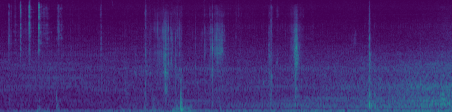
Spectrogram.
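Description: A scattering of sharp clicks and light knocks, several in quick succession near the start and single ones after, over a low steady rumble; a hiss rises near the end.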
